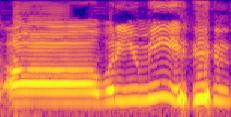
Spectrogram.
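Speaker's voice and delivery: put-on panicked voice. Retelling a scene where Blitz panics: imitating Blitz freaking out. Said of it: "Blitz starts freaking out".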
